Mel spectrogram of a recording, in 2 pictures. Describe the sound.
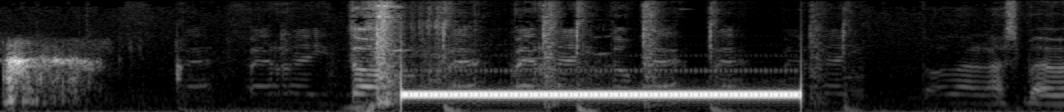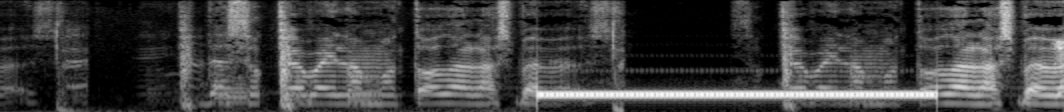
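A telephone call dialed to Restaurante Manzanilla rings out: two long, steady, mid-pitched ringing tones about two seconds each, separated by a pause filled with clicks and muffled voices.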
